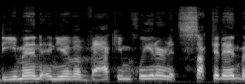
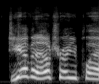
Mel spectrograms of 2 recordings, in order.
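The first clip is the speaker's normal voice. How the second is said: excited high question; 7 dB louder, faster than usual. Real, not acted.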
